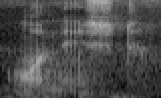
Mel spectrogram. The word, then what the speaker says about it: honest: Now words beginning with a silent H take an before them. Okay, now let us take an example, an hour, an honor, an honest person, etc.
